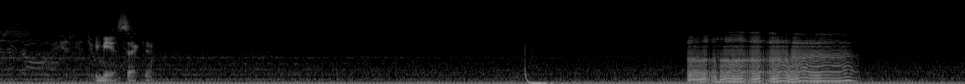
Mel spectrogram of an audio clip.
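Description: An older man talks casually into a close microphone.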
